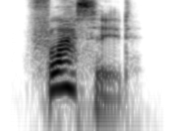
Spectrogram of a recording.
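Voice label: "flaccid", British English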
